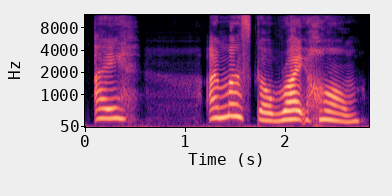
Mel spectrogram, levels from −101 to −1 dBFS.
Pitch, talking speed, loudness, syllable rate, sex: 265 Hz, 85 wpm, -17 LUFS, 3.3 syllables/s, female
